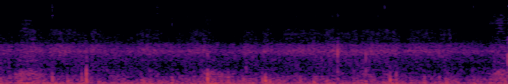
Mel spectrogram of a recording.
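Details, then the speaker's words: Short, hollow finger taps during abdominal percussion in a health assessment, moving zigzag from the right lower quadrant, after normal bowel sounds and before palpation showing no mass or tenderness; tympanic abdominal percussion. "We are gonna start with the right lower quadrant, and we are gonna move on a zigzag, so we hear like timpani."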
